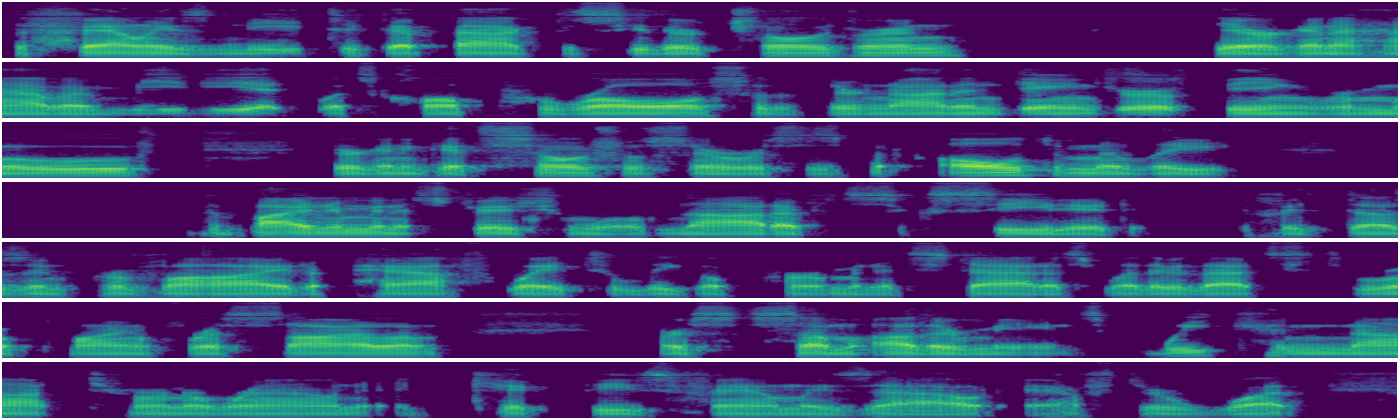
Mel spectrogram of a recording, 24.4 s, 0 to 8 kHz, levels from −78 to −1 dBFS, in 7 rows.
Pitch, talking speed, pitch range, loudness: 80 Hz, 180 wpm, 75-85 Hz, -22 LUFS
